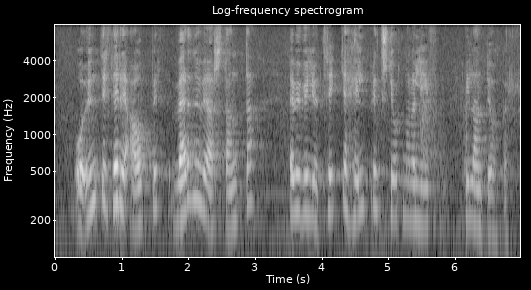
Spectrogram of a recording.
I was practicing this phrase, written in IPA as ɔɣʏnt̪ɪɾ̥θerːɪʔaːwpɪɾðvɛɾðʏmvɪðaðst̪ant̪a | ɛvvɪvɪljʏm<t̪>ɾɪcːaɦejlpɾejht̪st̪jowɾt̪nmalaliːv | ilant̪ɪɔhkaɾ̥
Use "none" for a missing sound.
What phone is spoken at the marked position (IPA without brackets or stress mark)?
t̪ʰ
